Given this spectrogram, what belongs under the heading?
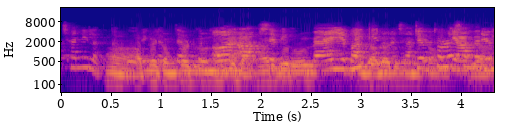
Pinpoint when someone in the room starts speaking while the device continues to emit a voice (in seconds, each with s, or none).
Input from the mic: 1.5 s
